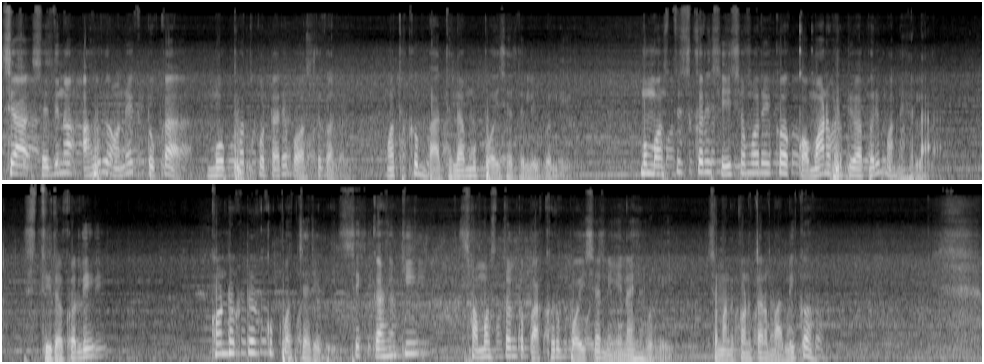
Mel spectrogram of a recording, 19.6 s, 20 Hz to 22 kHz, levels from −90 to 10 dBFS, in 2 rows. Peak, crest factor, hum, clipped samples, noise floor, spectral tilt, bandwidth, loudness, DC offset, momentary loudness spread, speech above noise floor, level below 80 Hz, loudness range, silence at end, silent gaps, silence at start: 0 dBFS; 16 dB; none; under 0.1%; -36 dBFS; -7 dB/octave; 19.5 kHz; -16 LUFS; under 0.1%; 18 LU; 21 dB; -38 dBFS; 3 LU; 0 s; none; 0 s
